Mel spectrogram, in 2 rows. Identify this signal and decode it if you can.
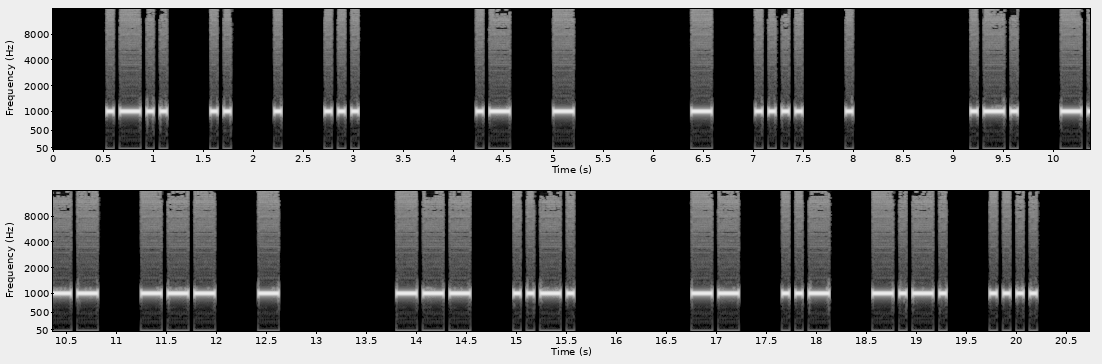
Morse code, heard as a keyed tone, about 18 wpm, spaced as for 12 wpm, 1000 Hz. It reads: LIES AT THE ROOT OF MUCH
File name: qotdfiles / 12wpm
